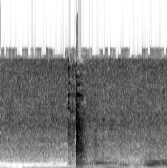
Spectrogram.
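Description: Green chillies drop into a hot pan for spicy chicken macaroni, giving one sharp burst of sizzling followed by a steady frying hiss.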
